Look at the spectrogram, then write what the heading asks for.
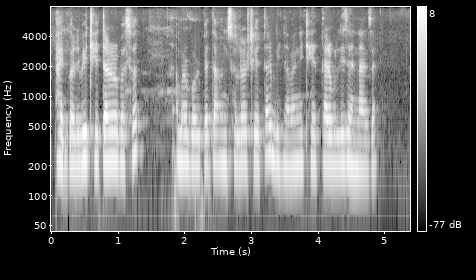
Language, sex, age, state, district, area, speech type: Assamese, female, 18-30, Assam, Barpeta, rural, spontaneous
